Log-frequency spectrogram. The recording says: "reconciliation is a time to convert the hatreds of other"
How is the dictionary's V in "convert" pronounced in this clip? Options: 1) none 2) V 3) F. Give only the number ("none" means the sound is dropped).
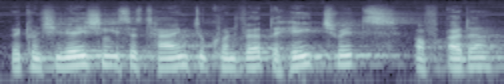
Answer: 2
